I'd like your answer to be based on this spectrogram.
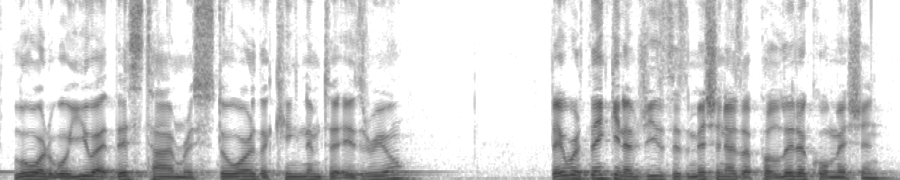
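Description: A young man preaching a sermon to his congregation, telling a story and then slowing down to stress the key phrases. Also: mid-range voice, darkish tone. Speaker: preacher, ministry director.

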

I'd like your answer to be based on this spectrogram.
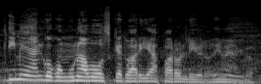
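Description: A man with a Puerto Rican accent hosting a casual chat, excitable and joking, swearing freely. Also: on the high side, quick pace, faint music behind. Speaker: host.

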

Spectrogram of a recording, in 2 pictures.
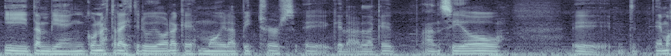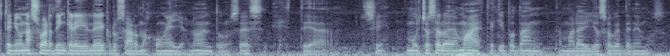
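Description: Young Venezuelan man, low flat delivery, hesitant interview answers, faint noise. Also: moderate pace. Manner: thoughtful, many fillers and restarts. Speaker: filmmaker and actor.

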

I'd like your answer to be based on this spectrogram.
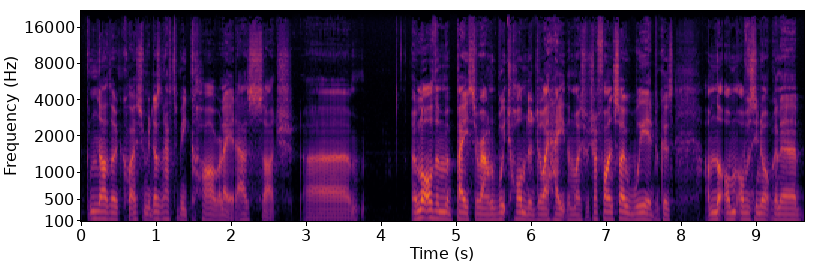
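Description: A man from Essex speaks in a strong-edged, bright voice with an Essex accent. He chats casually as a podcast host answering questions. The sound is clean and dry, close with little room on it. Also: mid-range voice, smooth, no echo. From Essex, England. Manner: drops letters, over-pronounces some words.

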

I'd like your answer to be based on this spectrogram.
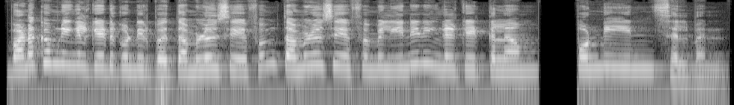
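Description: A woman radio presenter reading a serialized novel aloud in steady, expressive scripted narration. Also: high-pitched, fast talker, soft background music.

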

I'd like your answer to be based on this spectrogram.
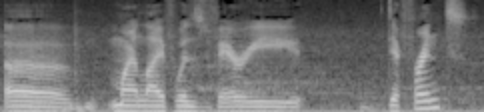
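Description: Man, untypical Emirati accent, podcast guest, casual storytelling, halting and excitable, noisy background. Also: mid-range voice.

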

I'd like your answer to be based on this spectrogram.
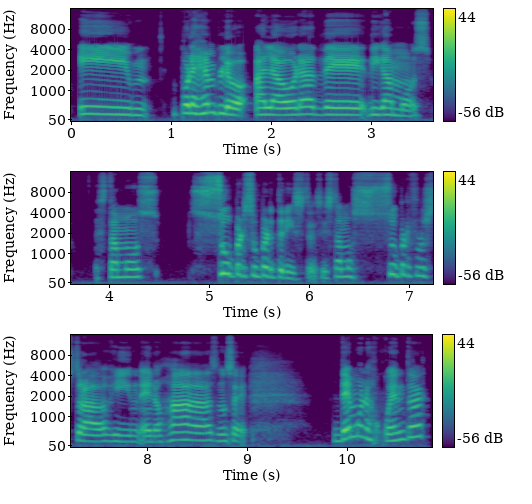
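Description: A woman's voice: fairly high pitch, dry recording. Young woman host, chatty reflective talk, lots of fillers, dry close mic. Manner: warm, chatty, many filler "como que". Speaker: podcast host.

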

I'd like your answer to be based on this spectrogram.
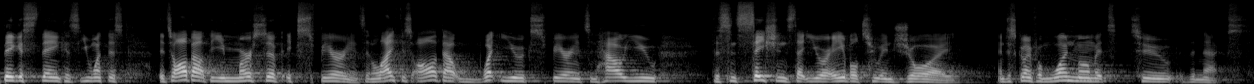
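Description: A man's voice: on the high side, darkish tone, long reverb tail. A male pastor preaching a sermon, asking rhetorical questions and repeating words as he restarts. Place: church sanctuary.

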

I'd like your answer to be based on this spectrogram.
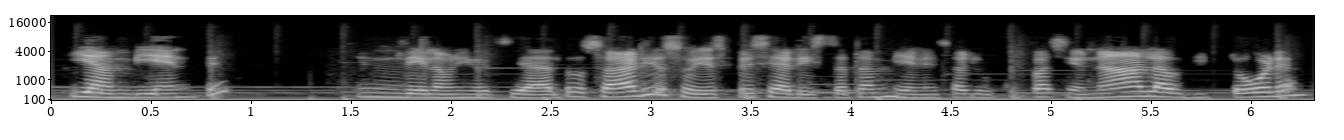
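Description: A middle-aged Colombian woman with a Colombian accent, a professor speaking as a podcast guest, articulate with fillers. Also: medium pitch. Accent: Colombian Spanish. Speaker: occupational therapy professor, guest. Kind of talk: podcast interview.

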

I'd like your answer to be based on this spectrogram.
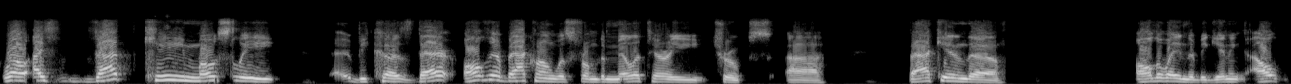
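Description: A man's voice: mid-range voice, takes it slowly, no room sound, low-quality recording. A man from Israel, a guitarist talking casually and with dry humor as an interview guest. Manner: relaxed, rambling, self-deprecating humor. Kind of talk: conversational interview.

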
